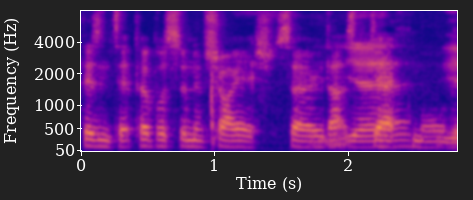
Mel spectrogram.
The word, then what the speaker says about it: Shyish: So this is the Purple Sun of Shyish. I always get that name wrong. I always call it Hyish.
